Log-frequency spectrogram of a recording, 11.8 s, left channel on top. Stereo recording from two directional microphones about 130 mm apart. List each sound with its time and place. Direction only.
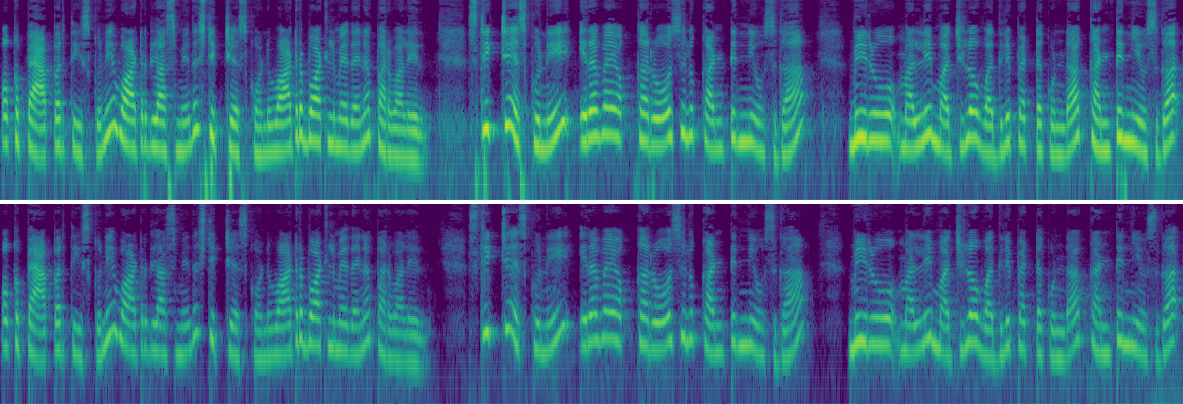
0.0 s a woman's voice: 10° left (ahead or behind)
1.2 s a woman's voice: 30° left (ahead or behind)
2.5 s a woman's voice: 20° left (ahead or behind)
6.0 s a woman's voice: 15° left (ahead or behind)
9.0 s a woman's voice: 30° left (ahead or behind)
9.4 s a woman's voice: 15° left (ahead or behind)
10.6 s a woman's voice: 30° left (ahead or behind)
